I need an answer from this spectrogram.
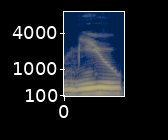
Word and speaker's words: mu: little u greek letter mu pronounced like the pokemon there are no units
